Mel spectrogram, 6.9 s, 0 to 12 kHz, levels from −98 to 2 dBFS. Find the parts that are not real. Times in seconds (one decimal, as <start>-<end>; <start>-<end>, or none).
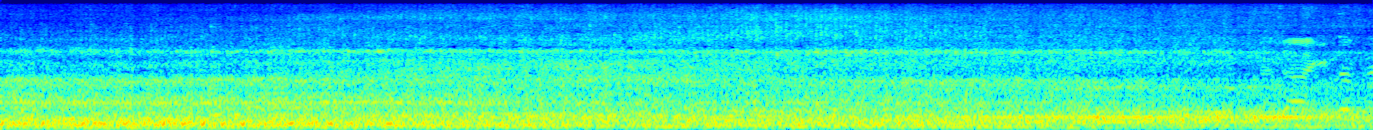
1.4-2.0; 2.6-3.5; 5.0-5.8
